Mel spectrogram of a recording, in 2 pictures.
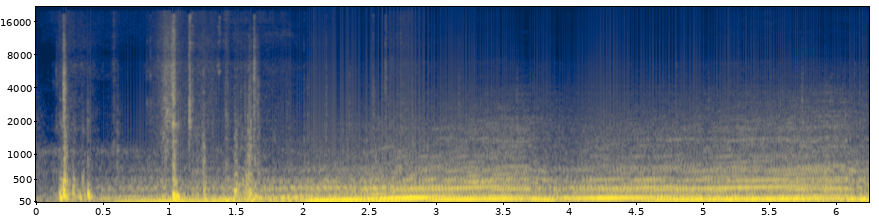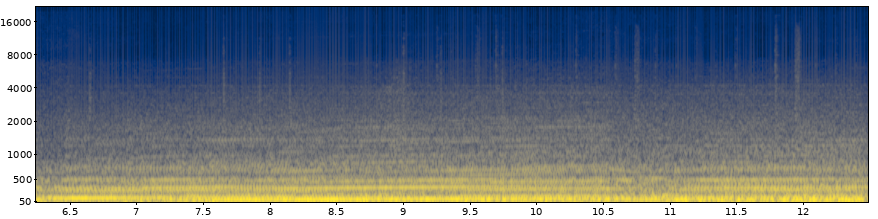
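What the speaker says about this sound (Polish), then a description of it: "Przyspieszenie do pierwszej setki." 2020 Škoda Scala 1.0 TSI with a 115 hp engine and seven-speed DSG accelerating hard from a standstill toward 100 km/h, engine drone climbing through several smooth gear changes, heard from inside the car.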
